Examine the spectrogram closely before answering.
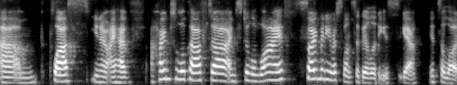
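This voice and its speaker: With an Australian accent, a woman speaks at a moderate pace in a fairly high voice that swings very widely in pitch. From Australia, Sydney and small NSW beach town. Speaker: ESL teacher. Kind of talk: interview.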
